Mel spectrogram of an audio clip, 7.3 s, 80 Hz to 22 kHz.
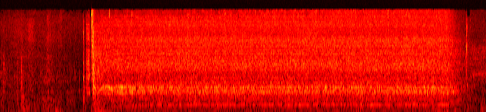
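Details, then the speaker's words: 1986 Range Rover, garden find with new fuel lines, filter, pump and sender: starter spins the engine evenly for about five seconds without a single fire despite confirmed spark and a working pump; crank no-start, fuel delivery suspected. "so if you've got fuel and we've got spark we should definitely have bangs"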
